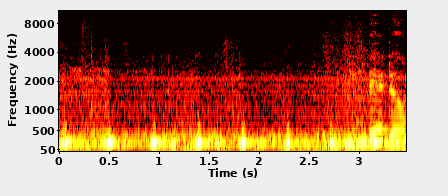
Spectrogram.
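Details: A fetal monitor during labor with twins induced at 34 weeks, mother admitted 5 cm dilated: regular whooshing thumps at about 136 beats a minute, a fetal heart rate in the normal range.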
